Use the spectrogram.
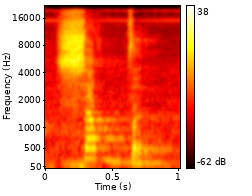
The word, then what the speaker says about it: सव्व: सव्व, सव्व में क्या हो रहा है? स अपने आप में ह्रस्व है, लेकिन व डबल होने के कारण अपन सव्व 2 मात्रा में उच्चारण करना है।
